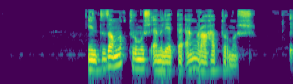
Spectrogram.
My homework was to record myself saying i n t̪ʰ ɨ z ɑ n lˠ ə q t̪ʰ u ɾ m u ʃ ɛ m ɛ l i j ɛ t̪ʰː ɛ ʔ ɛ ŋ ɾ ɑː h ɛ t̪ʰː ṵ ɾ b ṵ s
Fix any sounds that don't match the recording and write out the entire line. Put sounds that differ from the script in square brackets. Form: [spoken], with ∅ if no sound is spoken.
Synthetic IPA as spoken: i n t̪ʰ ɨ z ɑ [m] lˠ ə q t̪ʰ u ɾ m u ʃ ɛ m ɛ l i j ɛ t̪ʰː ɛ ʔ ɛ ŋ ɾ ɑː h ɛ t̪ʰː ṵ ɾ [m] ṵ [ʃ]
